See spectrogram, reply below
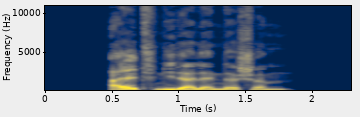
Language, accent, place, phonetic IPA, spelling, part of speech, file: German, Germany, Berlin, [ˈaltniːdɐˌlɛndɪʃm̩], altniederländischem, adjective, De-altniederländischem.ogg
- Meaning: strong dative masculine/neuter singular of altniederländisch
